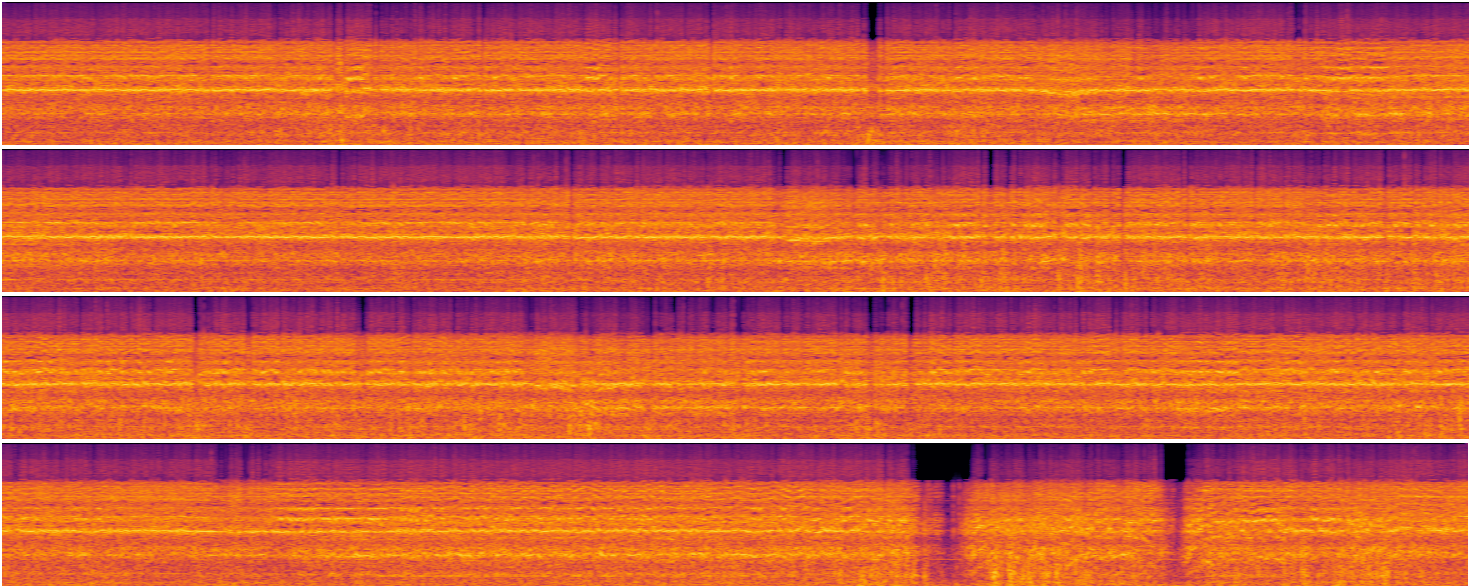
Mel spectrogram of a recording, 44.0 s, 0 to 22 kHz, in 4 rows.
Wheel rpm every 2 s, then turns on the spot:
230, 240, 230, 230, 230, 230, 230, 230, 230, 230, 230, 230, 230, 230, 230, 230, 240, 220, 210, 200, 150, 210.
none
